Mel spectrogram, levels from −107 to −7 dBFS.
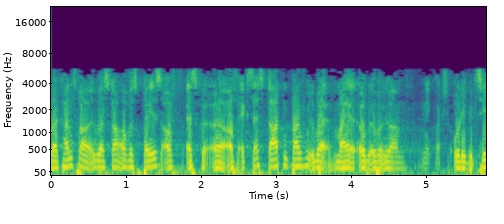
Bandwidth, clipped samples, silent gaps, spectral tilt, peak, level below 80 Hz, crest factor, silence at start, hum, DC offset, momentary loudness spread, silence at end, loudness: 5.8 kHz; under 0.1%; none; -11.5 dB/octave; -2 dBFS; -22 dBFS; 10 dB; 0 s; none; under 0.1%; 8 LU; 0 s; -13 LUFS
